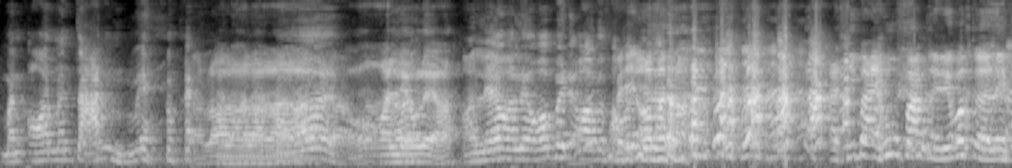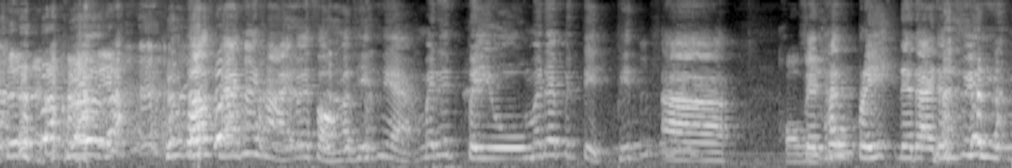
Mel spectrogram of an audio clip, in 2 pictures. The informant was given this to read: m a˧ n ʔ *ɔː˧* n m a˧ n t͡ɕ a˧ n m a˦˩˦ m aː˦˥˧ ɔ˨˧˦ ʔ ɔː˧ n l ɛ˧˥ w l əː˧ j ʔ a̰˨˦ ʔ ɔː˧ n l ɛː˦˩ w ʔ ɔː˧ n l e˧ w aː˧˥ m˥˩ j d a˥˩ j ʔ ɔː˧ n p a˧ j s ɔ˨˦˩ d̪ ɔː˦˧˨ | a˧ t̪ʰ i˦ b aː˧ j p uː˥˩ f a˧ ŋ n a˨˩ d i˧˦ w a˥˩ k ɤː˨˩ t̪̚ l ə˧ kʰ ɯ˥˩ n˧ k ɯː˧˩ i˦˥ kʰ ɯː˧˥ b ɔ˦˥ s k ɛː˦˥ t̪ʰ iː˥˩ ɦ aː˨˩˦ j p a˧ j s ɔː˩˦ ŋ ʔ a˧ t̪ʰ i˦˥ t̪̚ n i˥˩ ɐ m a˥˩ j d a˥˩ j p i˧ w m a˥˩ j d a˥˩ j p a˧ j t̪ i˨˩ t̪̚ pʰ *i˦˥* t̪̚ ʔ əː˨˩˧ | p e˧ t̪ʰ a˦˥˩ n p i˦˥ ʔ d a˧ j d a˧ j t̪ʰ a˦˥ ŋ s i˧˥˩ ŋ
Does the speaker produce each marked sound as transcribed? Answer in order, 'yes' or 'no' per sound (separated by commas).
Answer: yes, yes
